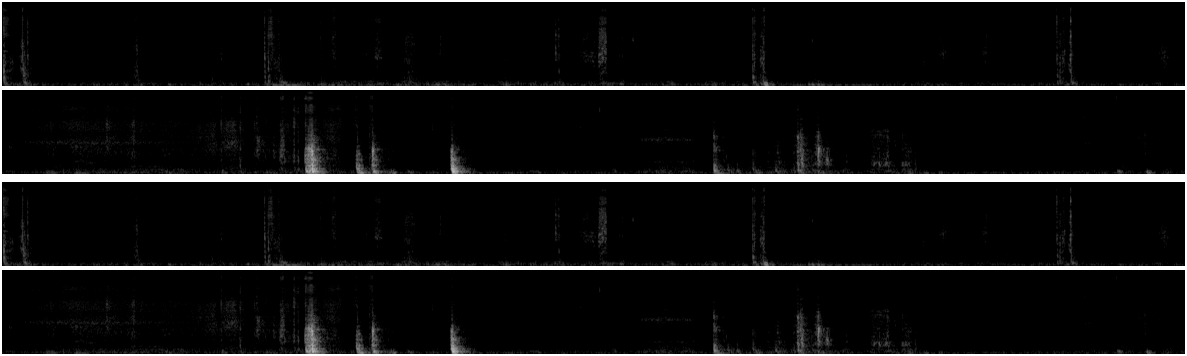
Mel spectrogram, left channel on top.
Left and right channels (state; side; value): identical; both; correlation 1.00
